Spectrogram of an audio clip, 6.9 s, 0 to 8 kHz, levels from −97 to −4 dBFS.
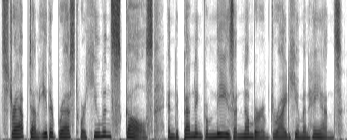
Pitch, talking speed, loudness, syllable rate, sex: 185 Hz, 145 wpm, -22 LUFS, 4.0 syllables/s, female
